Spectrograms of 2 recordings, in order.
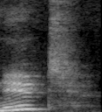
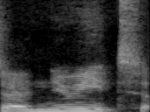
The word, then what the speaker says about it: Nut: And so, yes, and Newt, and of course we spell it N-U-T, but in thalamic practice, they say it Nuit, I think. They spell it N-U-I-T. But it's the same goddess.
